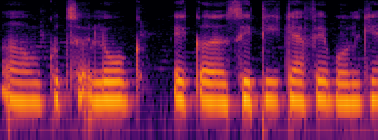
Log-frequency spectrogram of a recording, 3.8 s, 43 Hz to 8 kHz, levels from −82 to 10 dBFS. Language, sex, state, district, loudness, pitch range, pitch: Hindi, female, Goa, North and South Goa, -15 LUFS, 185-195 Hz, 190 Hz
